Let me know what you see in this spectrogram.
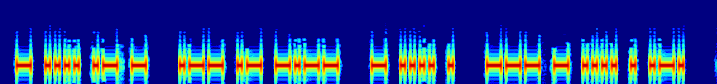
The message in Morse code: THAT WAY THE OTHER

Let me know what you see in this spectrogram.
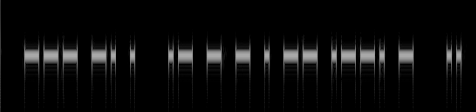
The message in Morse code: ONE ATTEMPT I

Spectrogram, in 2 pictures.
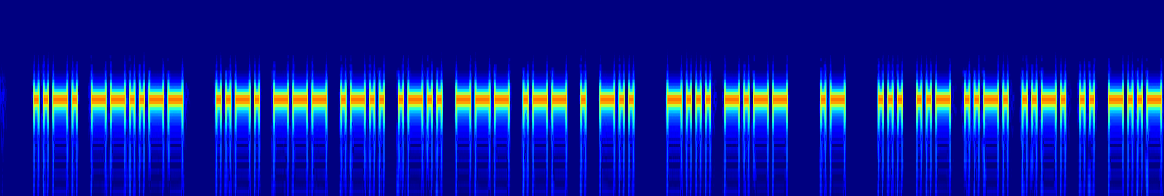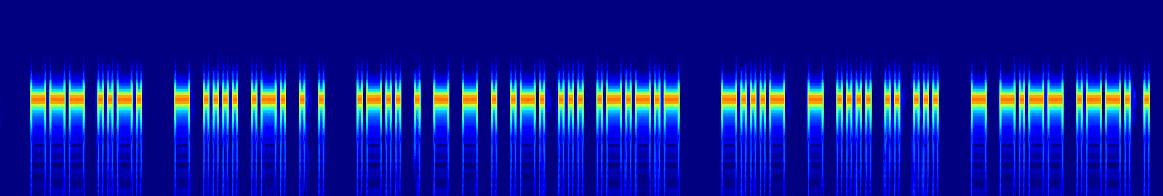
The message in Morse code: F, FOLLOWED BY A SUFFIX OF THREE LETTERS. <BT> THIS TYPE

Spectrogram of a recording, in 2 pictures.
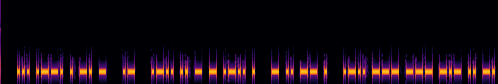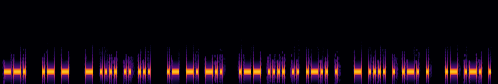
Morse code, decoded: SPENT A LITTLE TIME LOOKING AT THIS AND WHILE THERE ARE

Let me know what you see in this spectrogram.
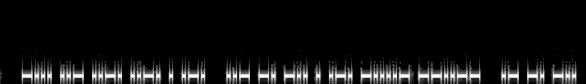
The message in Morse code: BUFFER UNDER-, AND

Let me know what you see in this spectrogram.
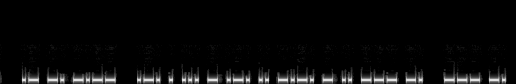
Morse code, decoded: ANY RESTRICTION ON

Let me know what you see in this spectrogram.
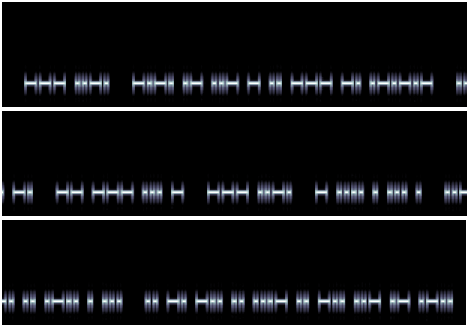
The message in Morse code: OF CAUTION. IN MOST OF THESE FILES INDIVIDUAL

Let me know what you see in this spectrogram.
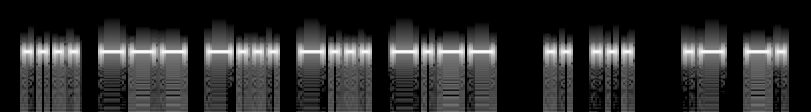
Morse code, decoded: HOBBY IS AN

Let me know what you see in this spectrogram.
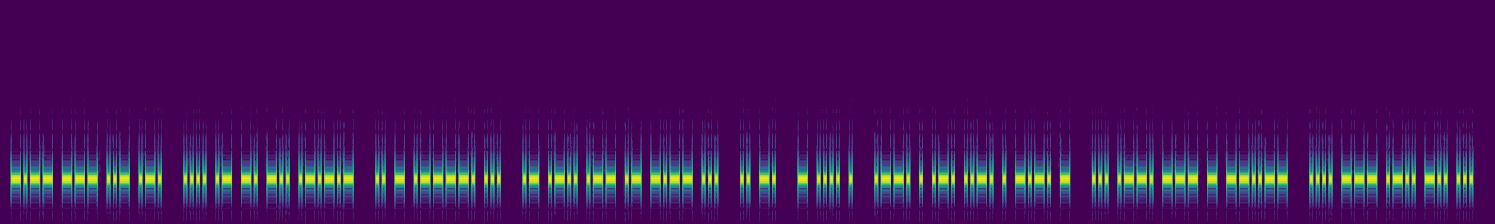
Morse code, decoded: YOUR HAND. IT'S ALWAYS IN THE PERFECT SPOT, HOLDS

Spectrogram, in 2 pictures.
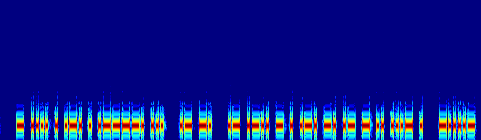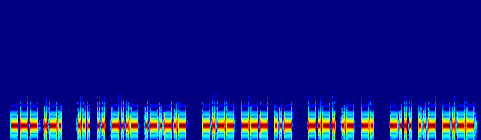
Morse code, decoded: THERE'S AN ALTERNATIVE - OR SIX. YOU CAN BUY

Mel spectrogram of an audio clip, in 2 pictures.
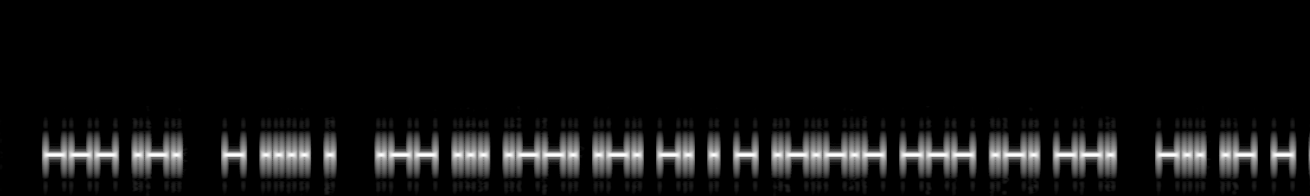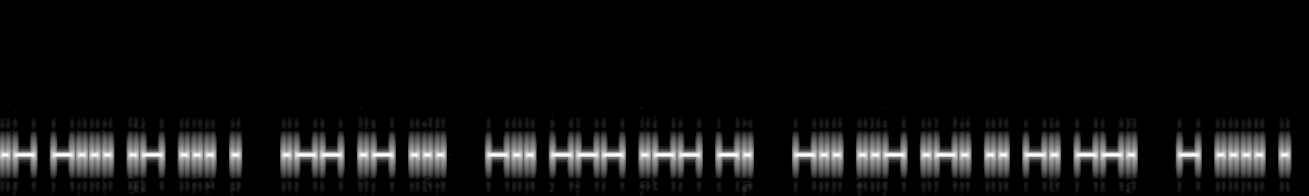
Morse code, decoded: OR THE WSPRNET.ORG DATABASE WAS DOWN DURING THE

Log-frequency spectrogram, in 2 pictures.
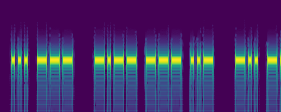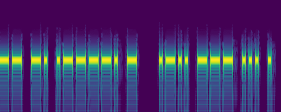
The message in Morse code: SO YOU DON'T LOSE

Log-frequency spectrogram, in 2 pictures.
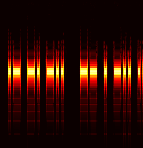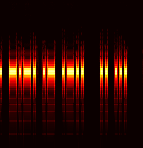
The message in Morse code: AND MEDICAL IS

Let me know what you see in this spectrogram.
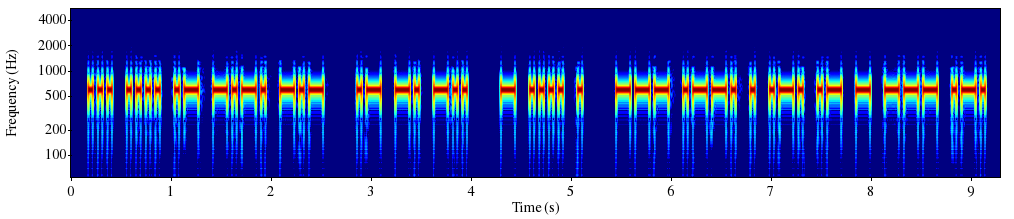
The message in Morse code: SHACK AND THE OPERATOR

